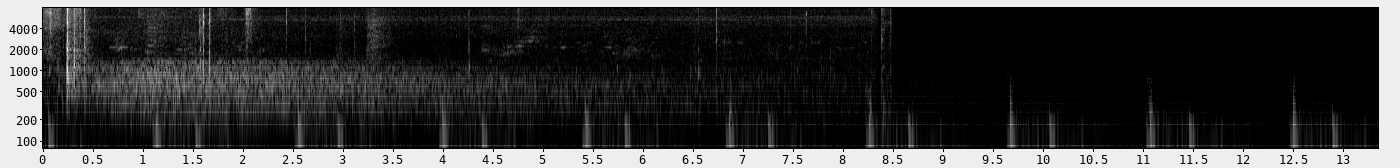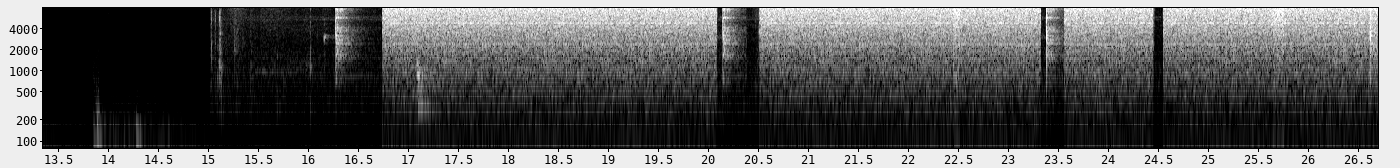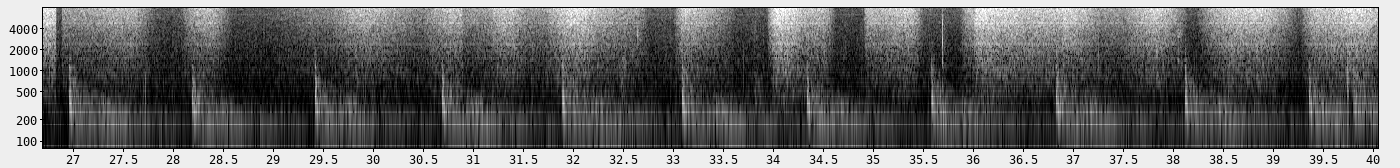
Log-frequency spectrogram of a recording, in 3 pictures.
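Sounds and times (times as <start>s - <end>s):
heartbeat-like double thumps: 0.0s - 7.6s, 8.2s - 15.0s, 26.6s - 40.0s
low hum: 0.0s - 11.7s, 16.8s - 40.0s
television static hiss: 16.8s - 33.4s, 34.0s - 40.0s.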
